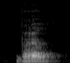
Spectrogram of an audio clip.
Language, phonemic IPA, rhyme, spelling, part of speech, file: Dutch, /brʏl/, -ʏl, brul, noun / verb, Nl-brul.ogg
- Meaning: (noun) a roar; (verb) inflection of brullen: 1. first-person singular present indicative 2. second-person singular present indicative 3. imperative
